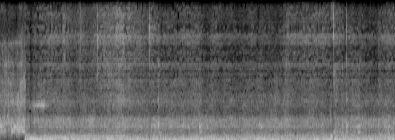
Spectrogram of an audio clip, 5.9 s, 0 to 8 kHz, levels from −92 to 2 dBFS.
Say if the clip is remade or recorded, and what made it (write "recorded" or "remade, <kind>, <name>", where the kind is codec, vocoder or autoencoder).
remade, codec, HILCodec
